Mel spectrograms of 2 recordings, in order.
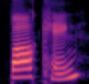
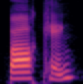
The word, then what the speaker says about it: Barking: This one is barking, barking.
